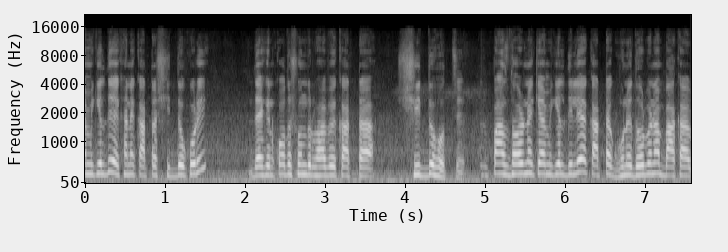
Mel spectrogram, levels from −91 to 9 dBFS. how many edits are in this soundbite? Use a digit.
1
